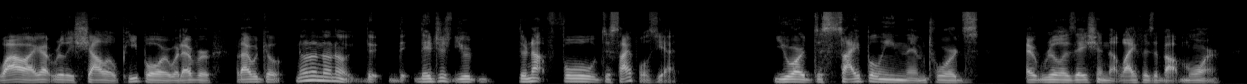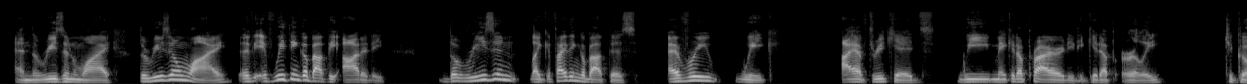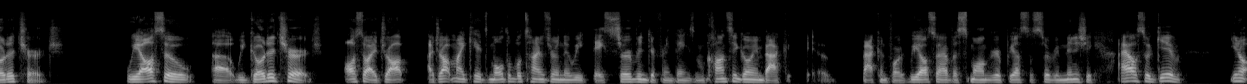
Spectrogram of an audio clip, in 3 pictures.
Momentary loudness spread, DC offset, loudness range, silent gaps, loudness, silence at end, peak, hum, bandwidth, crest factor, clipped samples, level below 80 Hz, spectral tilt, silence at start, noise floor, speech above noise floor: 12 LU; under 0.1%; 3 LU; none; -27 LUFS; 0 s; -8 dBFS; none; 12.5 kHz; 18 dB; under 0.1%; -70 dBFS; -5.5 dB/octave; 0 s; -89 dBFS; 62 dB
